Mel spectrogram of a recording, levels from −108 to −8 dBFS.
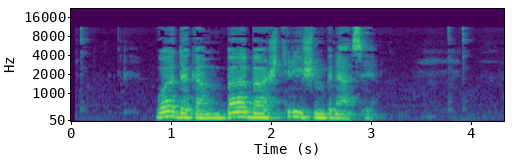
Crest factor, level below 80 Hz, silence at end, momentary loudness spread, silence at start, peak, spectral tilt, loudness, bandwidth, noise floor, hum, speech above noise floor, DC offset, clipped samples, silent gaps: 16 dB; -64 dBFS; 1.3 s; 5 LU; 0.85 s; -12 dBFS; -5.5 dB/octave; -26 LUFS; 12 kHz; -69 dBFS; none; 44 dB; under 0.1%; under 0.1%; none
